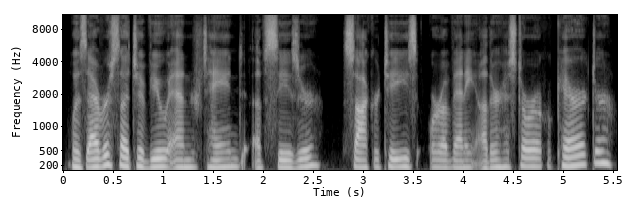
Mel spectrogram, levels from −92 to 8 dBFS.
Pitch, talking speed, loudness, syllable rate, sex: 165 Hz, 160 wpm, -19 LUFS, 5.7 syllables/s, female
